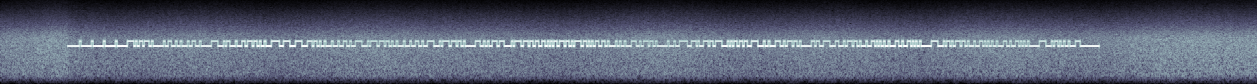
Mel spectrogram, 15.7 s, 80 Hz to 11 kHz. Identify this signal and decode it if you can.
RTTY (50 baud, 450 Hz shift), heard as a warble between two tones, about 2200 Hz centre, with radio static. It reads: W2OBU 599 1093 1093 NAME IS ERIK, QTH OSLO, LOC QR04OD QR04OD.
